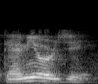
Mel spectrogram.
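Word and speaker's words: demiurge: 자, 그래서 그 신을 데미우르게라고 하는데 영어로는 그 데미얼지, 헬라어 발음은 데미우르게, 데미우르게와 여호와.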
